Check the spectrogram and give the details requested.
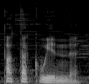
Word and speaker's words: Patakwin: The native word for sacred sound is pronounced Patakwin. Patakwin.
